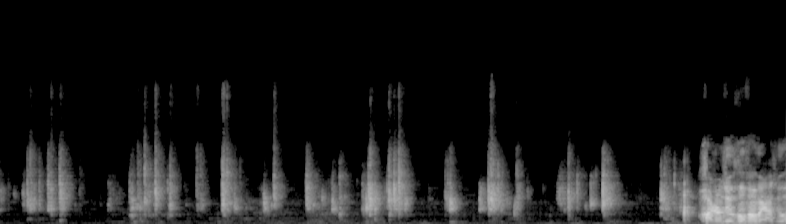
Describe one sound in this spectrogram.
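Plastic packets rustle and crinkle as dry ingredients are shaken into a paper cup.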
